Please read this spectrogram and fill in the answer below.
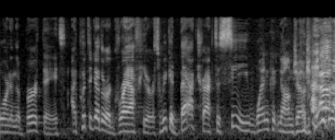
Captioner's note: laughing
